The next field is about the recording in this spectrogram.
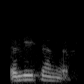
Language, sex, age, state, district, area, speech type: Tamil, female, 60+, Tamil Nadu, Madurai, rural, conversation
